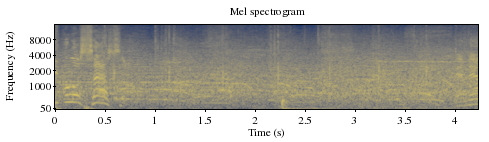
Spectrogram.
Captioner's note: audience chanting and clapping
